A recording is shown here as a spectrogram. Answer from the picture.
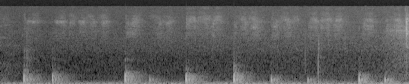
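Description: Dry-erase marker writing on a whiteboard: a dozen or so short, irregular strokes and taps as letters are drawn.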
